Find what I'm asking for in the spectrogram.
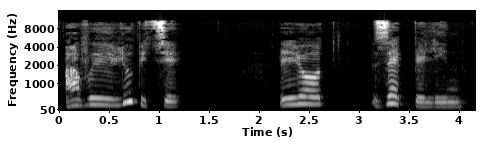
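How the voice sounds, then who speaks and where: A bashful young man in his twenties, halting and flustered, as read by a woman narrator. The reading is close and dry, in a middle pitch. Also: expressive, a little mellow, no room sound. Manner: hesitant and flustered.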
